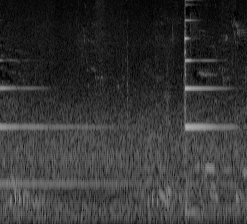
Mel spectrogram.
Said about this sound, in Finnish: Leikkijunan kello soi Audreyn tyttärille.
